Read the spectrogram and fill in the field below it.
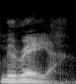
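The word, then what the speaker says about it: Mireille: You know, like, I don't want to get to know Kirika or Mireru, or Mireyu. – Right. – Because these two are like, okay, somebody please kill me for my French. But anyway. – I think it's pronounced Mireya.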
